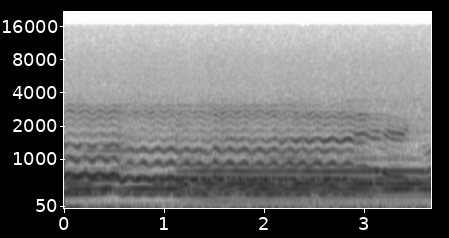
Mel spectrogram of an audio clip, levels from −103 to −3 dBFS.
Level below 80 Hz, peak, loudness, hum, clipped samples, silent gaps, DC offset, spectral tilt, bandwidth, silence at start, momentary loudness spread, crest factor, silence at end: -48 dBFS; -12 dBFS; -25 LUFS; none; under 0.1%; none; under 0.1%; -5 dB/octave; 16.5 kHz; 0 s; 2 LU; 12 dB; 0 s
